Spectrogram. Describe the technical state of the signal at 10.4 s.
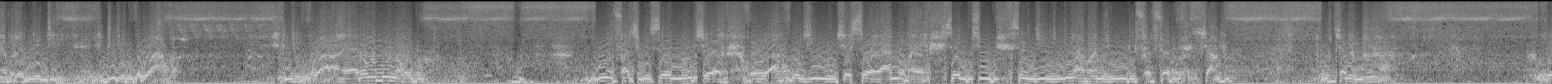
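At 10.4 s the speech is harsh, blaring and far too loud, with the waveform pushed into a near-square shape at an almost fixed, high level and background noise as loud as the talker, though pitch can still be followed. The fault runs through the whole clip. It is likely a float read as integer: samples stored as 32-bit float have been interpreted as 32-bit integers, so sign and exponent bits dominate each value.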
